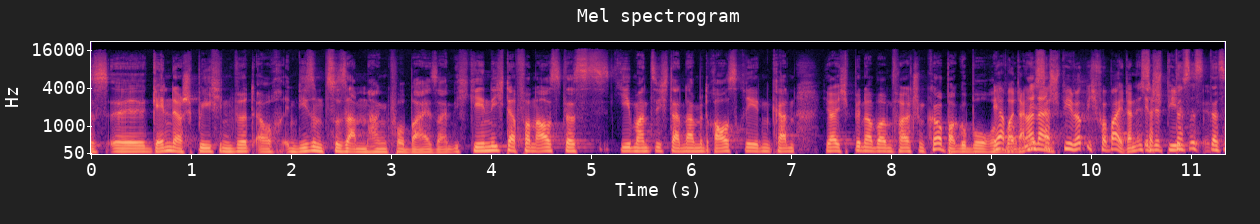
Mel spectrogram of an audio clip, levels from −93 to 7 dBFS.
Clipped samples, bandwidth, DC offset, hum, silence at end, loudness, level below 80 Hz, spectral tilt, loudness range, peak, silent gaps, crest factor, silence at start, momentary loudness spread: under 0.1%; 17 kHz; under 0.1%; none; 0 s; -16 LUFS; -48 dBFS; -5.5 dB/octave; 2 LU; -2 dBFS; none; 14 dB; 0 s; 5 LU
